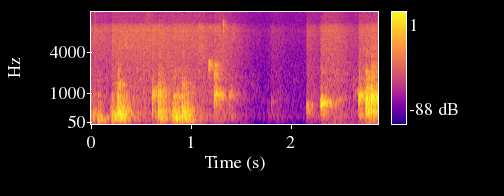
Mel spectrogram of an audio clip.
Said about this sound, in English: So our two fun. Dogs are one sleeping here and the other is chewing on the bone profusely. It's very nice. Two different personalities coming forward right now.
